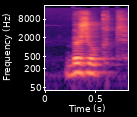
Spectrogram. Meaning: inflection of bezoeken: 1. second/third-person singular present indicative 2. plural imperative
- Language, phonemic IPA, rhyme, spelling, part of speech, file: Dutch, /bə.ˈzukt/, -ukt, bezoekt, verb, Nl-bezoekt.ogg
